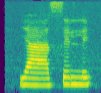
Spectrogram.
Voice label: "yaas-selle", Moore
